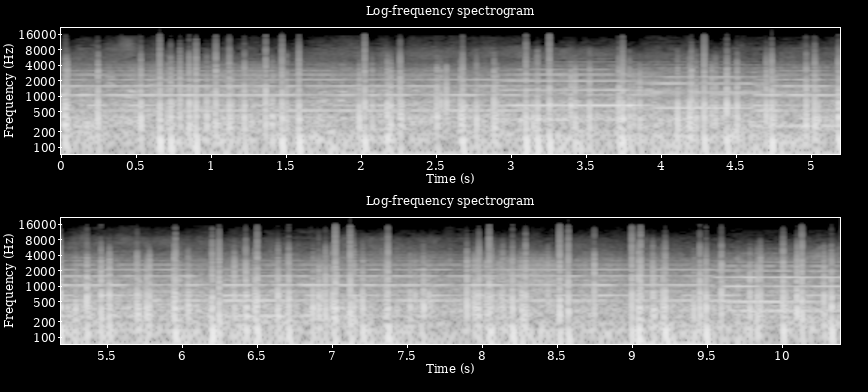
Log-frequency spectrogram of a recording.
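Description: Fireworks finale: many shells going off in rapid succession, a dense unbroken run of bangs and crackles, with music playing underneath.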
